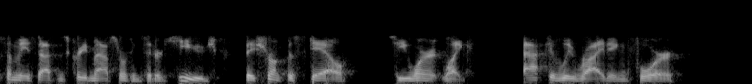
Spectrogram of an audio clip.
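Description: From start to finish the speech sounds muffled, hoarse and thin, with blurred consonants and nothing above about 3.6 kHz or below 200 Hz. This is heavy G.723.1 codec damage: coarse 30 ms frames and a slowly updated voice model, fitting a rate near 6 kbit/s.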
